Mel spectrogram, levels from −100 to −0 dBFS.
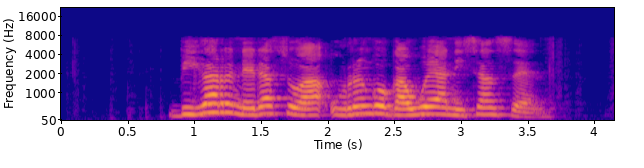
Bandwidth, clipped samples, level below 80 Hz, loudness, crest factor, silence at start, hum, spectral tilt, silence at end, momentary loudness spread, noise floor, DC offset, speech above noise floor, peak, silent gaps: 7.8 kHz; under 0.1%; -82 dBFS; -29 LUFS; 18 dB; 0.8 s; none; -4.5 dB/octave; 0.5 s; 10 LU; -82 dBFS; under 0.1%; 52 dB; -14 dBFS; none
